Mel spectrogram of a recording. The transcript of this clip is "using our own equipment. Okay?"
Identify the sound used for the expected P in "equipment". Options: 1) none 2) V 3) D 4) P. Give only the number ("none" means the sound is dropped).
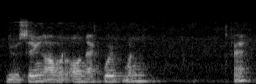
4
